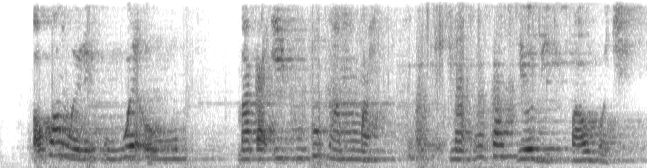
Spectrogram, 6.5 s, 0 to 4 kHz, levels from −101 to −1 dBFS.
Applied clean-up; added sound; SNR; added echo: neural separator model SepFormer DNS4.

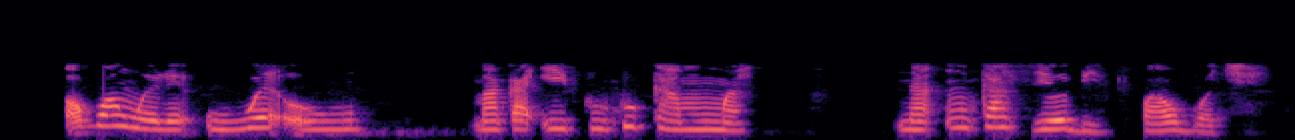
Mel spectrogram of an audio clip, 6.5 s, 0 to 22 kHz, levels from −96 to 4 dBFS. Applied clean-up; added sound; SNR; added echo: none; none; none; none.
